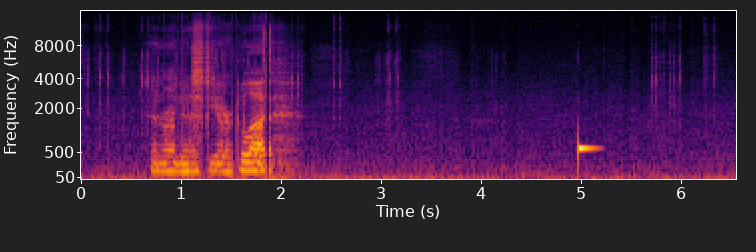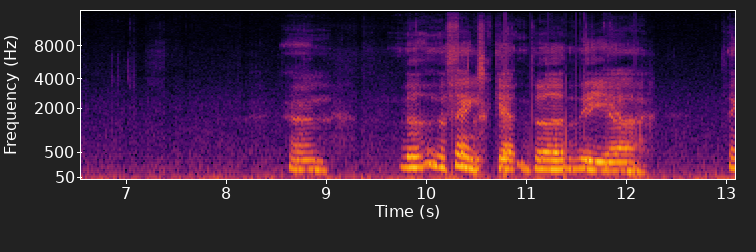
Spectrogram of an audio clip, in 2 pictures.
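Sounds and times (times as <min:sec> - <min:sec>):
computer mouse and key clicks: 0:00.0 - 0:00.7, 0:02.1 - 0:03.2, 0:05.7 - 0:07.2
sharp click with short tone: 0:05.0 - 0:05.2.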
